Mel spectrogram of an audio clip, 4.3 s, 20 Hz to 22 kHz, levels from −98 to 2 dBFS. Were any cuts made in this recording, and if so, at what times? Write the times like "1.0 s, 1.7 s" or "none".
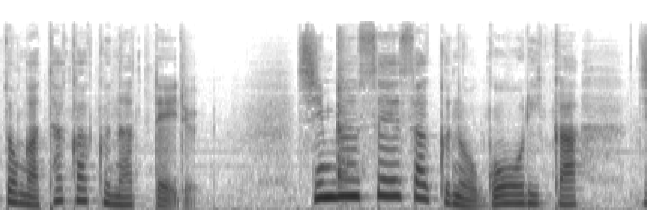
none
